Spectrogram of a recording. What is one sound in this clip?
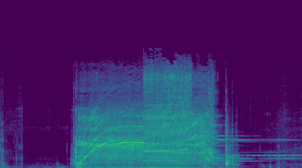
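A circular saw whines as it cuts through wood.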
